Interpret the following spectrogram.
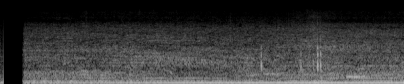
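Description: Truck engine heard from inside the cab while driving, a steady low drone that starts after a split-second gap.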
